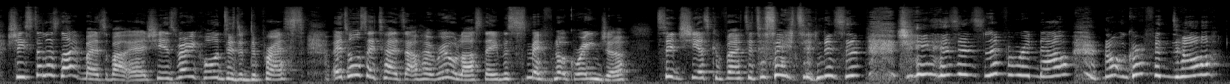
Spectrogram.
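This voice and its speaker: A woman's voice: high voice, animated, normal speed, a bit bright. A woman reading a story aloud as comic dramatic narration, theatrical and amused, barely keeping a straight face.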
